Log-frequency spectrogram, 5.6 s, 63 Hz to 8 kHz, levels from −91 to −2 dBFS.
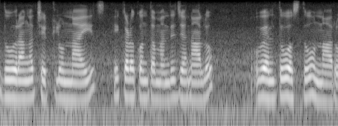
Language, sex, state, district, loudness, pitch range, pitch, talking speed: Telugu, female, Andhra Pradesh, Sri Satya Sai, -18 LUFS, 165-190 Hz, 180 Hz, 95 wpm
